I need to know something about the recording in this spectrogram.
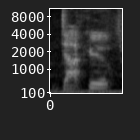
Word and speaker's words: Dokku: a Docker for you daku how do you spell that d o k kuu it's like Heroku oh like the KU on the end it's like Docker and Heroku together yeah smart all right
